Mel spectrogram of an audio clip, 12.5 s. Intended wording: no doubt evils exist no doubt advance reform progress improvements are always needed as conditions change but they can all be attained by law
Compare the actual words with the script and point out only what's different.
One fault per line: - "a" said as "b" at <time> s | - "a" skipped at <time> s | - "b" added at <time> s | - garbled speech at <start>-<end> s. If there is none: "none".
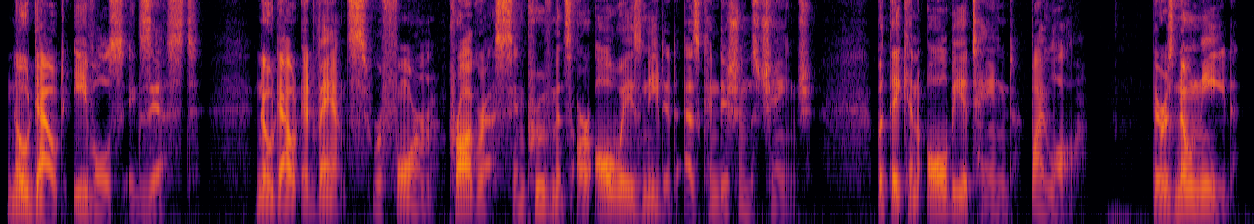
- "there is no need" added at 11.5 s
